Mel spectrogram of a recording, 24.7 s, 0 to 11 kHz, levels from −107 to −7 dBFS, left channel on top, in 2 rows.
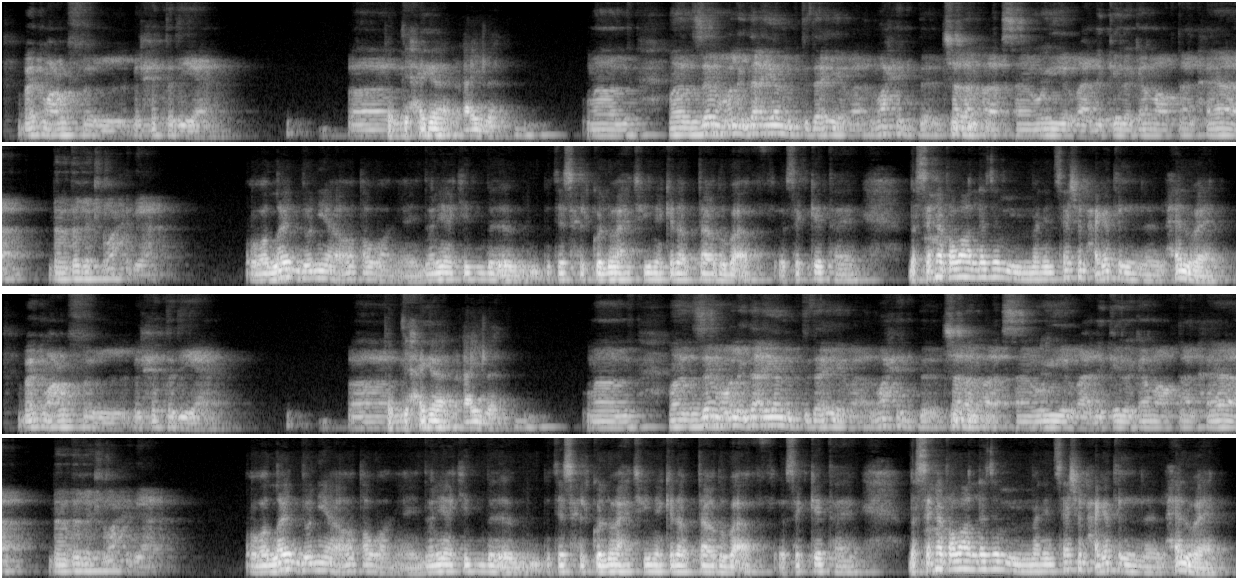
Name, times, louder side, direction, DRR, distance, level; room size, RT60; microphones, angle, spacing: voice 1, 0.1-2.2 3.5-4.4 5.1-5.3 5.8-12.5 12.8-13.9 21.6-21.7, equal, 20° left, -4 dB, 3.3 m, -29 dB
voice 2, 3.8-5.0 9.5-9.6 14.8-24.5, equal, 25° right, 2 dB, 2.5 m, -23 dB
22.5 x 8.5 x 5.1 m, 0.65 s
head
